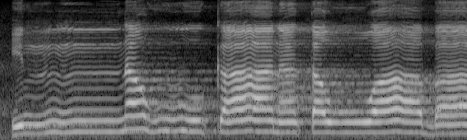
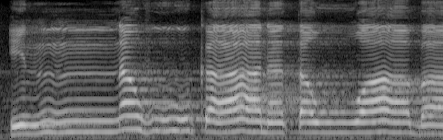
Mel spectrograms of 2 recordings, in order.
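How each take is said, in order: Both takes have the same delivery.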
